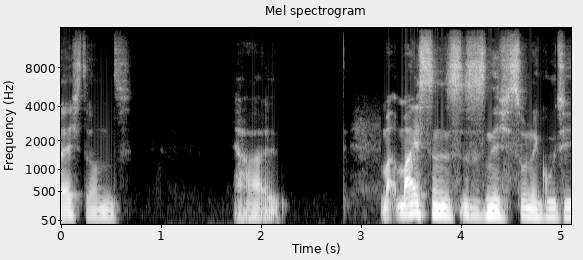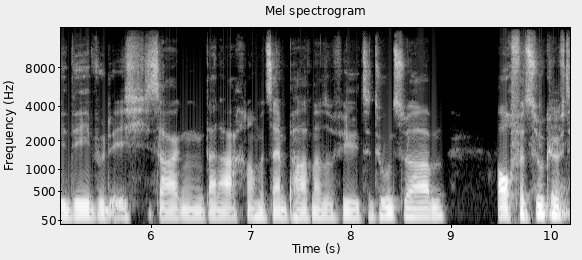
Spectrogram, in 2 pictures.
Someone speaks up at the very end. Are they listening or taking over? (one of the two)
listening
